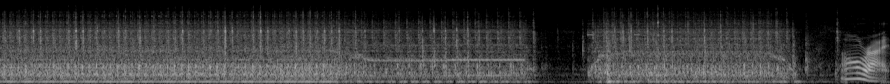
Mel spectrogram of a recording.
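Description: Sewing machine stitching a pocket onto a cross-body bag, a steady close rapid mechanical whirring with a brief pause and one more short run, heard under a person talking.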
